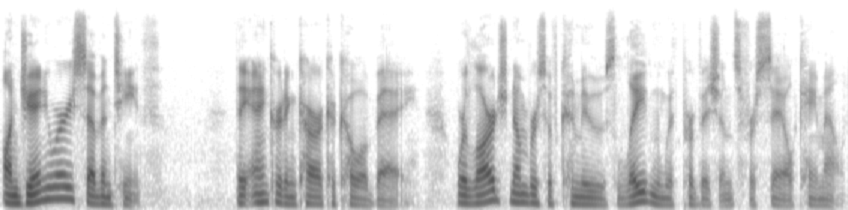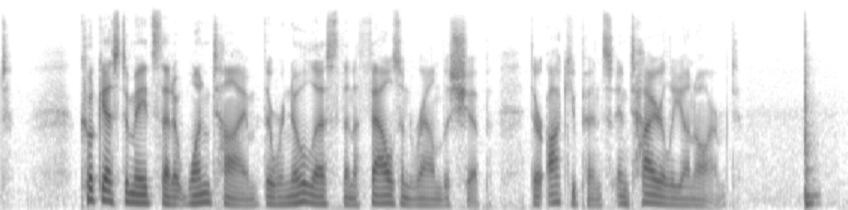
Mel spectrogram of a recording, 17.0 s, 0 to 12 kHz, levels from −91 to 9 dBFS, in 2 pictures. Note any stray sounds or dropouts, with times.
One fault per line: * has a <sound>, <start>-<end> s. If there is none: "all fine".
* has a thud, 16.5-16.7 s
